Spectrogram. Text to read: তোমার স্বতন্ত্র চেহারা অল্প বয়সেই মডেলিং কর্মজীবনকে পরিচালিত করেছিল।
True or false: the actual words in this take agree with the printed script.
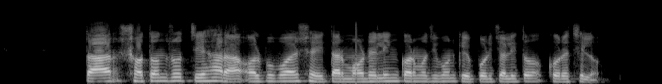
false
